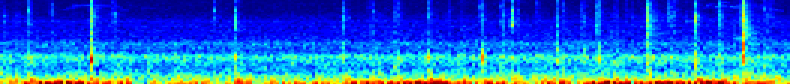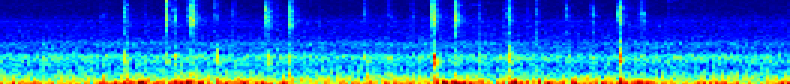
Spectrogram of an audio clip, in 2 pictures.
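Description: Typing on a computer keyboard: quiet, irregular clicking keystrokes, over a faint low steady hum.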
